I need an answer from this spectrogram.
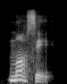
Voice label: "mossy", Indian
